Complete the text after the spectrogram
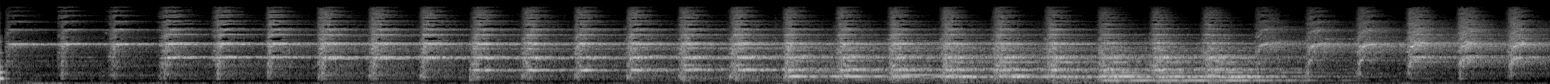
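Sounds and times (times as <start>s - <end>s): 
horror film shower scene music of piercing string stabs: 0.0s - 15.2s.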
